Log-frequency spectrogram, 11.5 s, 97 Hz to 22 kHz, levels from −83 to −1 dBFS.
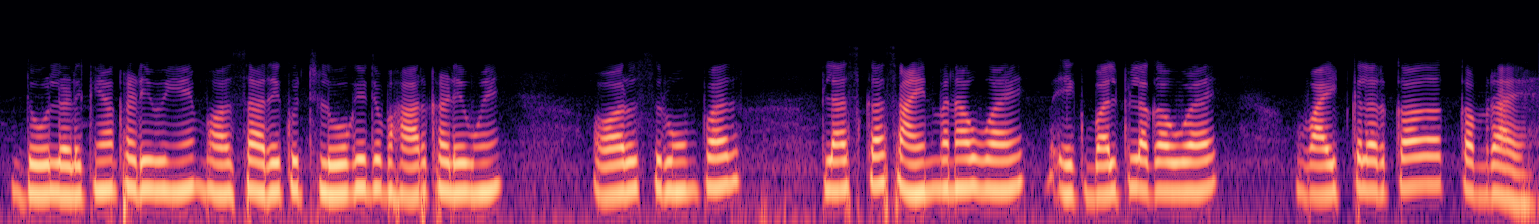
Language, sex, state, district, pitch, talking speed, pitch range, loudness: Hindi, female, Uttar Pradesh, Etah, 220 Hz, 180 wpm, 210-230 Hz, -13 LUFS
